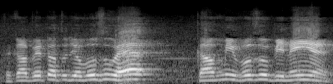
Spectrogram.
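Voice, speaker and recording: High-pitched fervent Saraiki-accented preacher. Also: male voice, fairly even intonation, moderate pace, pushed and bright, a little hiss or hum, low-quality recording. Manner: counts aloud and quizzes the audience. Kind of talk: sermon.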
